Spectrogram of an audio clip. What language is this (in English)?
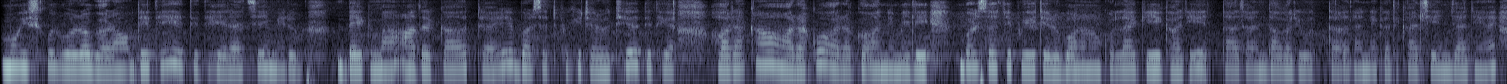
Nepali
